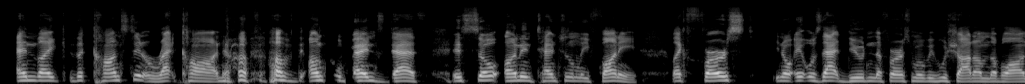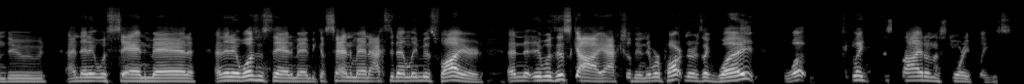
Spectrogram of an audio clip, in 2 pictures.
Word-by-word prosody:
And, 180 +2 +2
like, 180 -3 +1
the 185 +4 -5
constant 185 +3 -2
retcon 150 0 -2
o 200 -3 +3 0.2
of 190 -9 +3
d - - -11
Uncle 185 -1 -1
Ben's 170 -5 +4
death 150 +2 +2 0.3
is 165 +1 -2
so 195 0 +2
unintentionally 165 -2 -1
funny, 155 -7 -2 0.3
like 165 0 -2
1st, 185 +2 +3 0.2
you 165 - -11
know, 165 -1 +2
it 175 0 -2
was 170 -4 -4
that 170 -5 +3
dude 155 +3 -3
in 155 - -7
the 150 - -3
1st 150 -1 -3
movie 150 -2 -5
who 155 +2 -5
shot 140 0 -1
him, 140 -1 -3
the 140 - -2
blonde 135 0 -2
dude, 140 -1 -6 0.2
and 150 +3 -5
then, 165 - +3
it 165 - +2
was 160 -2 -3
Sandman, 150 -1 +3 0.2
and 150 - -3
then, 180 - +5
it 175 - +5
wasn't 200 0 +4
Sandman 150 -4 0
because 145 - -9
Sandman 160 -1 +1
accidentally 170 +3 -1
misfired, 175 -7 +3 0.3
and 165 +3 -3
the - - -2
it 185 - +3
was 190 - +3
this 220 0 +3
guy 145 -1 +5
actually, 145 +2 -2
and 145 - -7
they 155 - -1
were 175 - 0
partners, 180 -4 0
like,"What? 165 - +5 0.3
What?" - - -1 0.4
Like, 200 -2 0
decide 190 -1 -1
on 180 - -1
the 155 - -8
story, 140 -1 -7
please. 110 +2 -17
160 Hz, 195 wpm, -24 LUFS, 145-180 Hz, 0.4 s, then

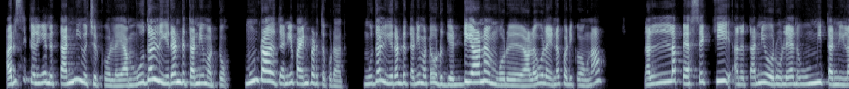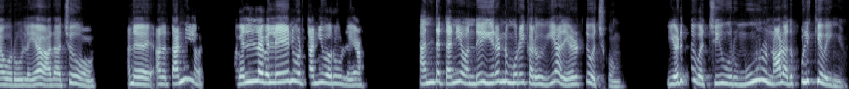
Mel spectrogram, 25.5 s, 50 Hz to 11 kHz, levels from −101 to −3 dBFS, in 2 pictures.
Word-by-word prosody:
அரிசி 360 +5 -2
கழுவி 295 +1 +1
அந்த 275 -2 -1
தண்ணி 325 +11 +3
வச்சுருக்கோம் 240 -6 -6
இல்லயா? 195 +1 -2 0.2
முதல் 395 +8 +3 0.2
2 325 +1 +4
தண்ணி 280 +3 +2
மட்டும். 220 -1 -9 0.3
3வது 365 -1 +5
தண்ணிய 270 +4 -1
பயன்படுத்தக்கூடாது. 250 - -3 0.4
முதல் 350 +7 0 0.2
2 290 +1 0
தண்ணி 245 +5 -2
மட்டும் 210 -13 -4
ஒரு 245 - -5
கெட்டியான 315 +9 +4 0.3
ஒரு 210 -1 -4 0.3
அளவுல 255 +6 -1
என்ன 245 +2 -3
பண்ணிக்கோங்கன்னா, 220 -3 -6 0.8
நல்லா 315 +8 +1
பெசக்கி 320 +7 +1 0.2
அந்த 240 -1 -2
தண்ணி 295 +6 -1
வரும் 245 0 -3
இல்லயா 250 +1 +1
அந்த 245 - -6
உம்மி 295 +4 +2
தண்ணியலாம் 230 -1 -2
வரும் 210 0 -5
இல்லயா? 215 +4 +1
அதாச்சும். 220 +3 -4 0.7
அந்த 275 -2 +2 0.3
அந்த 250 0 -1 0.2
தண்ணி 365 +11 +2 0.8
வெள்ள 335 +6 +4 0.2
வெள்ளேன்னு 325 +4 +6
ஒரு - - -8
தண்ணி 290 +4 0
வரும் 275 0 -3
இல்லயா? 220 -1 -4 1.0
அந்த 315 +4 +2
தண்ணிய 310 +6 +4
வந்து 265 +3 +1 0.3
2 335 -1 +1
முறை 305 +1 0
கழுவி 250 0 -3
அத 250 - 0
எடுத்து 250 +5 -5
வச்சுக்கோங்க. 190 -7 -11 0.8
எடுத்து 375 +6 -2
வெச்சு 255 +3 -4 0.2
ஒரு 255 -1 -6 0.2
3 375 +6 +1
நாள் 285 +3 +3
அத 260 +1 -7
புளிக்க 340 +1 +1
வையுங்க. 190 -6 -8
265 Hz, 145 wpm, -23 LUFS, 235-320 Hz, 1.0 s, வெள்ளேன்னு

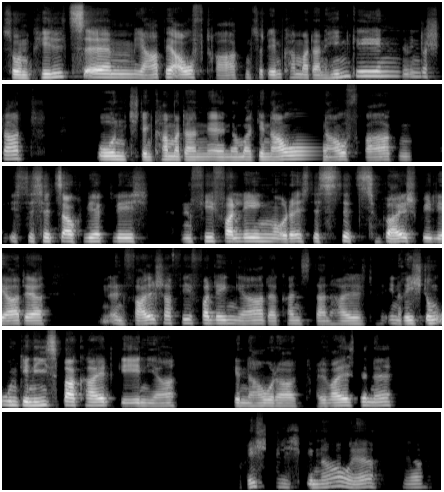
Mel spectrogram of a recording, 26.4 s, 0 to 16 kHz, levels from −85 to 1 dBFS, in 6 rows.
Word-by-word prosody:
so 145 - +3
'n 135 -1 +1
Pilz 170 +5 0
ähm, 155 -2 +5
ja, 140 0 -2
Beauftragten. 140 -4 0
Zu 150 +2 -11
dem 140 +1 -3
kann 150 0 -12
man 140 -1 -3
dann 130 -1 -4
hingehen 210 +7 -2
in 185 - -13
der 185 - -9
Stadt 180 +1 -2 0.7
und 150 -2 +2
den 135 -1 +1
kann 150 +1 -1
man 140 - +1
dann, 135 0 -1
äh, 135 -1 -1
noch 130 0 -5
mal 135 0 -2
genau 165 +6 +1
genau 140 +3 0
fragen: 140 0 -6 0.4
„Ist 165 +1 -15
das 155 - -7
jetzt 165 0 +1
auch 160 0 +5
wirklich 160 -1 0 0.3
'n 150 0 -7
Pfifferling 160 -1 +3
oder 150 0 +3
ist 155 0 -5
das 155 - -2
jetzt 180 - -1
zum 140 - -6
Beispiel, 160 0 +3
ja, 140 +1 +4
der 145 0 +2 0.5
'n 145 - -10
falscher 160 +4 0
Pfifferling?“ 160 -2 -1
Ja, 145 +2 -3
da 135 -1 -5
kann's 145 +1 -11
dann 130 -1 -8
halt 135 0 -4
in 155 -2 -10
Richtung 145 +2 0
Ungenießbarkeit 160 -1 +4
gehen, 140 0 -2
ja, 130 +1 -6 0.6
genau 135 -1 -3
oder 130 -1 -1
teilweise 150 +4 +1
ne? 160 +2 -4 2.9
Richtig, 175 -3 -12
genau, 170 +5 -6
ja, 170 +4 -7 0.2
ja. 160 +1 -13
150 Hz, 140 wpm, -23 LUFS, 140-160 Hz, 2.9 s, ähm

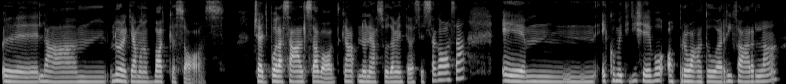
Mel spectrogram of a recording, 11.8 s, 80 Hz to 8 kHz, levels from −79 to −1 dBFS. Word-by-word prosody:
ehm, 175 -2 0
la 170 -2 -2
mhmm, 170 0 -4
loro 205 +1 +3
la 190 - +4
chiamano 175 -2 0
"Vodka 180 0 +1
Sauce", - - -5 0.4
cioè, 190 -2 +5
tipo, 195 +4 +2
la 180 -1 +7
salsa 180 0 +3
vodka, 165 +3 0
non 180 -1 +1
è - - +4
assolutamente 170 0 -1
la 155 - 0
stessa 170 +5 -5
cosa, 245 +5 +1 0.5
e 190 -3 +3
mhmm, 175 -1 -4
e 190 - -2
come 205 -1 0
ti 195 0 -13
dicevo, 205 0 0
ho 190 -3 -1
provato 180 -2 +2
a 170 - +2
rifarla, 185 +3 -1
180 Hz, 145 wpm, -28 LUFS, 170-190 Hz, 0.5 s, la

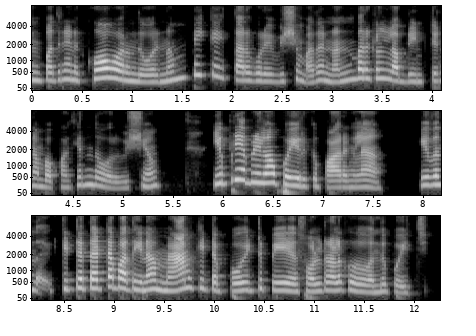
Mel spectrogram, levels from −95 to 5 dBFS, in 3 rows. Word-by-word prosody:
பாத்தீங்கன்னா 260 +3 -2
எனக்கு 235 -1 -11
கோவம் 320 0 +7
வருந்து, 230 -5 -3
ஒரு 205 - -7
நம்பிக்கை 370 +7 -5 0.2
தரக்கூடிய 235 -2 -3
விஷயம். 240 +3 -6
அதாவது, 250 -2 -5
நண்பர்கள் 300 +6 -2
அப்டின்ட்டு 215 +1 -8
நம்ம 220 -4 -5 0.2
பகிர்ந்த 255 +6 -7
ஒரு 170 -2 -10
விஷயம், 215 +4 -6 0.6
எப்டி 420 +8 +4
எப்டில்லாம் 320 -2 +4
போயிருக்கு 225 -4 +1
பாருங்களேன்! 195 0 -1 0.5
இவங்க 265 +1 0 0.2
கிட்டத்தட்ட 305 +2 +5
பாத்தீங்கன்னா 275 -2 +4 0.2
மேம் 290 +6 +5
கிட்ட 270 -4 -2 0.2
போயிட்டு 245 +4 -2
பே 245 - +4 0.3
சொல்ற 225 +3 -2
அளவுக்கு 250 0 -1 0.2
வந்து 210 +3 -7
போயிருச்சு. 180 -3 -10
250 Hz, 145 wpm, -22 LUFS, 220-295 Hz, 0.6 s, கோவம்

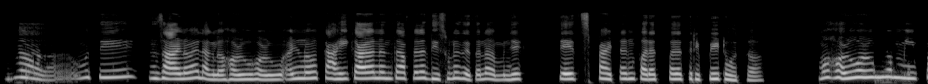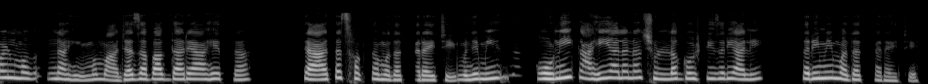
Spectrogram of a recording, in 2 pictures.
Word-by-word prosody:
हां, 265 -9 -5
मग 320 - -4
ते 320 0 -1 0.5
जाणवायला 265 +2 +3
लागलं 225 -2 +1
हळू-हळू 225 -1 +2
आणि 235 +4 -1
मग 280 +1 +3
काही 255 -2 +2
काळानंतर 280 0 +4
आपल्याला 285 +1 0
दिसूनच 265 +2 -1
येतं 225 -1 -1
ना, 250 -1 +1
म्हणजे 215 +3 0 0.4
तेच 250 -1 +2
पॅटर्न 260 0 +1
परत-परत 245 +1 0
रिपीट 245 +2 0
होतं. 195 -3 -3 0.6
मग 305 +3 0
हळू-हळू 320 +3 +5
मग 345 -1 +2
मी 285 -2 +2
पण 315 -1 +2
मग 280 -3 -1
नाही, 245 -5 -2
मग 210 +4 -4
माझ्या 220 -1 -1
जबाबदाऱ्या 245 0 +1
आहेत 245 +1 -1
ना, 220 0 -4 0.6
त्यातच 235 +4 +2
फक्त 265 -2 -4
मदत 215 -3 -1
करायची. 200 -3 -3
म्हणजे 220 +3 +1
मी 260 +3 +2 0.4
कोणी 260 +4 +5
काही 265 -1 0
आलं 300 0 0
ना, 305 +1 -1
क्षुल्लक 260 -3 -1
गोष्ट 265 0 -2
जरी 270 +1 -2
आली 235 +3 -3 0.4
तरी 265 +1 +2
मी 290 +1 +3
मदत 225 -2 -1
करायची. 180 -4 -9
255 Hz, 160 wpm, -22 LUFS, 230-275 Hz, 0.6 s, हळू-हळू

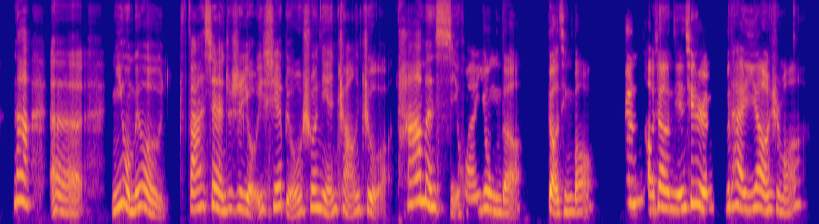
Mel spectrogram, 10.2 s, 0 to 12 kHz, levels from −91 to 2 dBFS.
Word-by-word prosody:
那， 350 -2 +3 0.2
呃， 225 -5 -1 0.3
你 235 +5 -1
有 305 -5 +4
没 235 +3 +2
有， 210 - 0
就 - - -23 0.3
发 255 +3 +1
现 280 -5 +2
就 245 - -5
是 250 0 -1
有 - - +1
一 - - -3
些 280 +4 0
比 390 - -3
如 480 - -3
说 270 0 +1
年 245 -1 -1
长 235 -2 -3
者， 440 - -2
他 330 +4 +3
们 315 -7 +4
喜 270 0 -3
欢 210 +1 -6
用 240 -5 +1
的 200 - -2 0.3
表 - - +7
情 210 +2 -4
包， 210 +9 -4 0.4
跟 340 - +2 0.2
好 240 - +1
像 265 -1 +3
年 240 0 +2
轻 330 +5 +3
人 260 -6 +6 0.2
不 280 - -3
太 285 -3 +2
一 240 - -3
样 250 -3 +2
是 240 - -3
吗？ 305 +11 -8
255 Hz, 240 characters per minute, -22 LUFS, 230-295 Hz, 0.4 s, 表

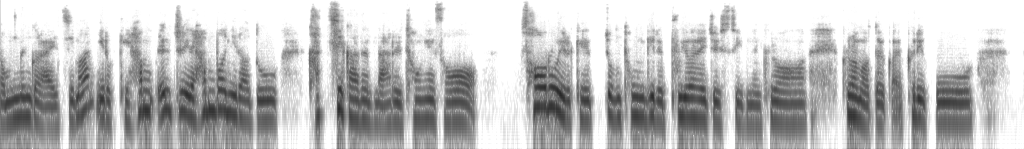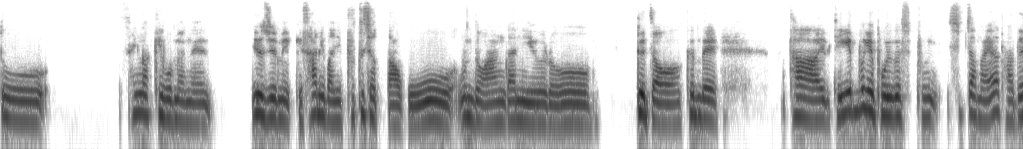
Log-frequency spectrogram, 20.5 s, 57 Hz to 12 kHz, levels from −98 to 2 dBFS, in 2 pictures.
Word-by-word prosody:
없는 170 +5 +1
걸 155 -4 -4
알지만 160 - -3
이렇게 160 -2 -3
한 225 +8 0
1 220 +2 +2
주일에 210 -4 +3
1 225 +5 0
번이라도 165 -8 0 0.3
같이 190 +8 -1
가는 165 -4 -2
날을 145 +1 -4
정해서 155 -3 -3 0.4
서로 260 -2 +6
이렇게 165 -2 +1
좀 175 -3 0
동기를 180 -3 0
부여해 180 -2 +2
줄 155 - -3
수 150 - -10
있는 140 -1 -7
그런 145 0 -4 0.3
그러면 180 -6 +2
어떨까요? 145 0 -7
그리고 150 -2 -1 0.5
또 160 -4 0 0.8
생각해 200 -1 0
보면은 155 -4 -1 0.4
요즘에 175 -4 +4
이렇게 150 - -7
살이 195 +2 +1
많이 160 -3 -1
붙으셨다고, 155 - +1
운동 165 -5 +1
안 150 +1 -1
간 160 0 +1
이후로. 145 -1 +1 0.4
그죠? 150 -8 +5
근데 175 -5 +2 0.7
다 180 -3 +3
이렇게 165 +4 +1
예쁘게 225 +1 +6
보이고 185 -2 +5
싶은 180 0 -6
싶잖아요, 200 0 -2
다들. 180 -1 -1
165 Hz, 310 characters per minute, -26 LUFS, 150-185 Hz, 0.8 s, 서로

